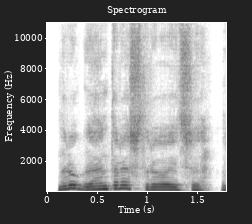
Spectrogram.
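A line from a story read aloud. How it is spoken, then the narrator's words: Sighing. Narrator (Russian): вздохнул он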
